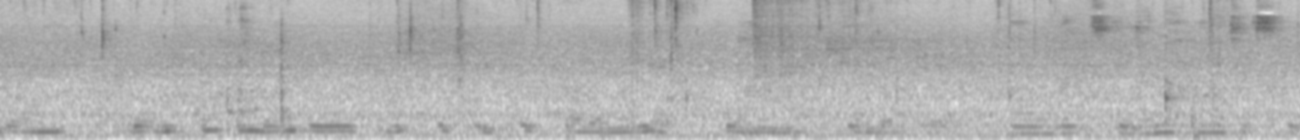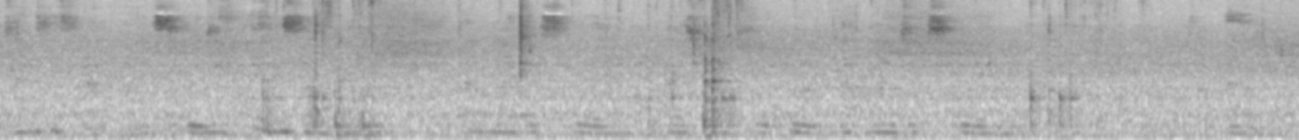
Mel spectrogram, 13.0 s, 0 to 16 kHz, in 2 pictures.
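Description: A low voice runs throughout without clear words. Over it come a few knocks and clinks, loudest at about 8 and 10 seconds in, as chunks of potato and carrot are dropped into a steel cooking pot.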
